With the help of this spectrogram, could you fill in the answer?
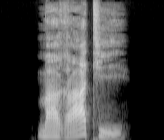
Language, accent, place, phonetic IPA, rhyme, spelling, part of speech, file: German, Germany, Berlin, [maˈʁaːti], -aːti, Marathi, noun, De-Marathi.ogg
- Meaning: Marathi (one of the languages of India)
